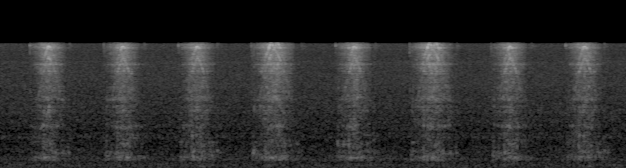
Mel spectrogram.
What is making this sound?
slide rail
